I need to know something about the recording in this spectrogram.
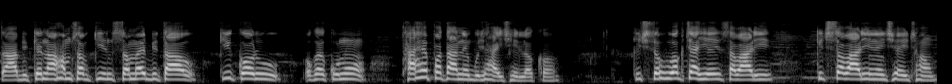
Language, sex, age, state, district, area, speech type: Maithili, female, 60+, Bihar, Sitamarhi, urban, spontaneous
